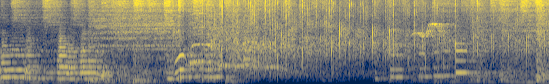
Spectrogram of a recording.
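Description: A live jazz band with brass (trombone, trumpet) plays a phrase, then audience applause takes over through the middle, with a short rising glide about three seconds in. The brass and band come back in near the end.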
